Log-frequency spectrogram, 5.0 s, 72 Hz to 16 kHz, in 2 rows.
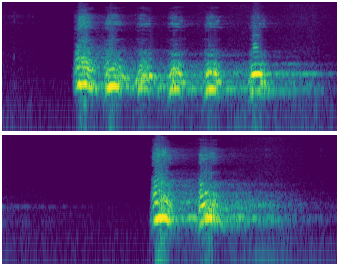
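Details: Dog chained outside in the snow without shelter at night, 3 March 2014, left out from 8 PM until past 11:30 PM; a rapid run of six sharp barks, a pause, then two more barks with a quick echoing decay.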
